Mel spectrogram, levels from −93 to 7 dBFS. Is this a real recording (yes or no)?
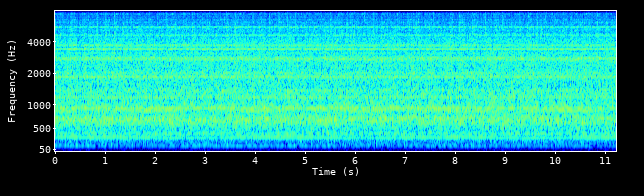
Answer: yes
